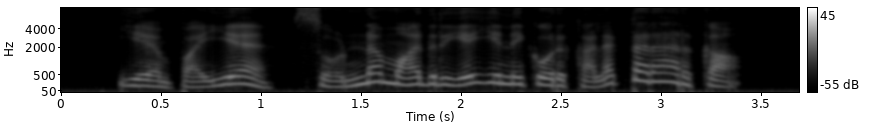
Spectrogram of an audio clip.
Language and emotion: Tamil, happy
